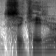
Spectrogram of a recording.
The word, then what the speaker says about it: cicada: Starting with a soft C. Yes, cicada, right? Isn't that right? – Cicada, yeah.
